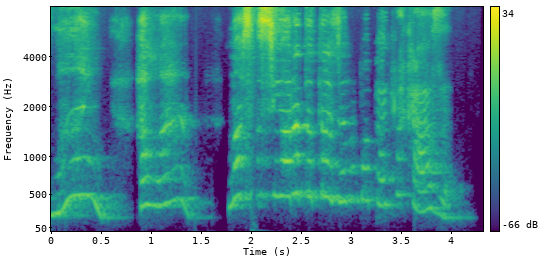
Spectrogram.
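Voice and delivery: put-on high-pitched, thrilled child's cry; excited child. Child showing mother the car on the hill, high and excited.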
